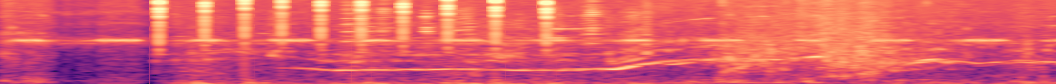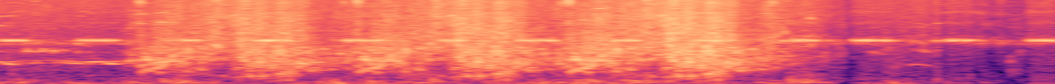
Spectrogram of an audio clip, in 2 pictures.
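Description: A fishing reel winds in line with a whirring hum.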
